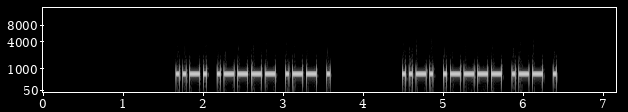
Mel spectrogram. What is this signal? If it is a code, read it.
Morse code, heard as a keyed tone, about 28 wpm, 700 Hz. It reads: F1WE F1WE
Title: DXCC-100 Call Signs - 4 Characters - Repeated 2x - 28wpm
